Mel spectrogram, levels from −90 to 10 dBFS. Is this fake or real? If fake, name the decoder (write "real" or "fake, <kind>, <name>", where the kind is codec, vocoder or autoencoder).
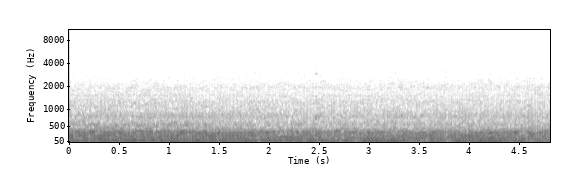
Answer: fake, vocoder, Vocos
